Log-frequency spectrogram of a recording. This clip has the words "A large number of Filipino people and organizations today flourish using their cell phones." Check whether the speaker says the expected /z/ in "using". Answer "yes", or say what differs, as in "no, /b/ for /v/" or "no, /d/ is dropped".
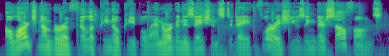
yes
